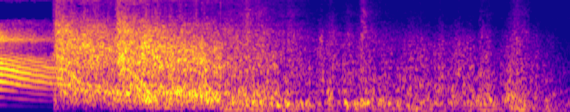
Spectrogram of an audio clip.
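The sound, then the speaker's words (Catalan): A witch's thunder-and-lightning spell: a brief high, warbling magical zap gives way to a loud, crackling thunder rumble that swells and then slowly fades over a few seconds. “Ara, és que l'encanteri de llamps i trons el vaig comprar de rebaixes i no sempre funciona bé.”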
